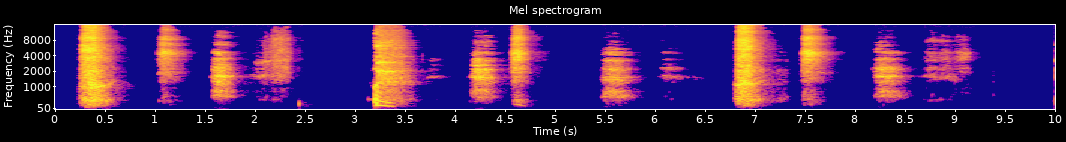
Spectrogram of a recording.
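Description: A man breathing hard with exertion while lifting a dumbbell: short, forceful breaths and sighing exhalations, the loudest roughly every three and a half seconds.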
